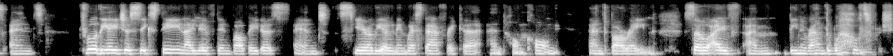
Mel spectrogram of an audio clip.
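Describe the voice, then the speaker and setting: A woman at a fairly slow pace, monotone and flat, with vocal fry. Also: medium pitch for a woman. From England. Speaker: author and speaker. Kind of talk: interview. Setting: podcast.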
